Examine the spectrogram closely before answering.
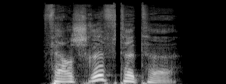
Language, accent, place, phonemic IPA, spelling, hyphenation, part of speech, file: German, Germany, Berlin, /fɛɐ̯ˈʃʁɪftətə/, verschriftete, ver‧schrif‧te‧te, verb, De-verschriftete.ogg
- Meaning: inflection of verschriften: 1. first/third-person singular preterite 2. first/third-person singular subjunctive II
